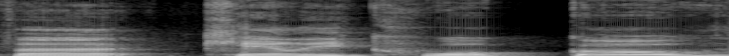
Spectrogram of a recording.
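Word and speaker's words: Kaley Cuoco: With Kaylee Cuoco, is that how you pronounce her name?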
